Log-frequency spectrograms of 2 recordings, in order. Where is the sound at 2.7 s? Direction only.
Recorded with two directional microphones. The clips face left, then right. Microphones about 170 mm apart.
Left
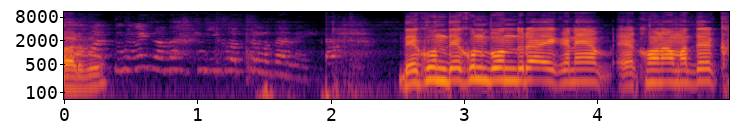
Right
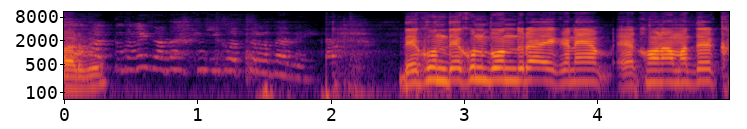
5° left (ahead or behind).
